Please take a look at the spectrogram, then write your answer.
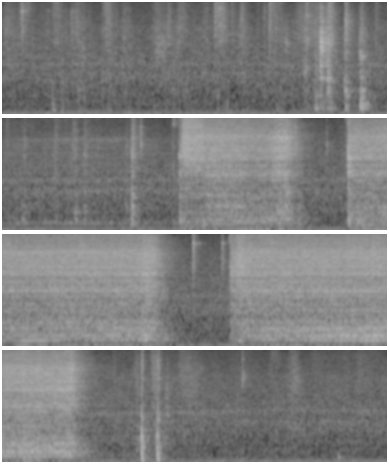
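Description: A bullet blender whirs through short pulses while mixing bulletproof coffee, with three loud motor bursts separated by brief pauses and some faint handling clicks before and after, heard close up without any talking.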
